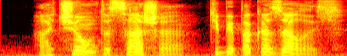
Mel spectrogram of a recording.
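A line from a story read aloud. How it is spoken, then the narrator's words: Gentle motherly reply. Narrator (Russian): Ласково ответила мама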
